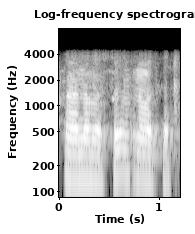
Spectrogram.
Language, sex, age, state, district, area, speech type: Hindi, male, 45-60, Uttar Pradesh, Chandauli, rural, conversation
